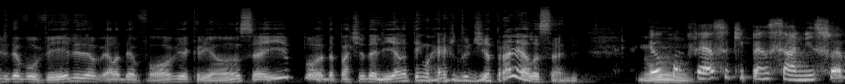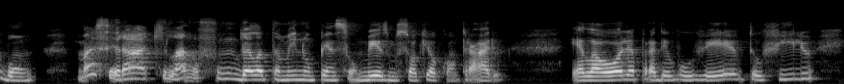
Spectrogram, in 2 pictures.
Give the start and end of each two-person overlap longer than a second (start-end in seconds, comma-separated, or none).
none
